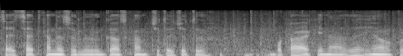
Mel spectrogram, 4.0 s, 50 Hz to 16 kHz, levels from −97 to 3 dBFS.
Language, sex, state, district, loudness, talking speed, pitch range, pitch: Nagamese, male, Nagaland, Dimapur, -19 LUFS, 165 wpm, 90-100 Hz, 90 Hz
